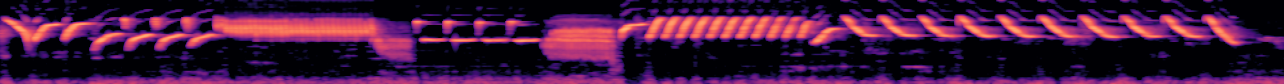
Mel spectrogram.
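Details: Canary song played as a lure to set silent canaries and breeding-ready hens singing: varied high phrases of rising whistles, a long buzzy note, clipped chips and fast descending sweeps, with rolling trills at the end.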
